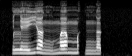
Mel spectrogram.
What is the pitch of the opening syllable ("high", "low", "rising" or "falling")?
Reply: rising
